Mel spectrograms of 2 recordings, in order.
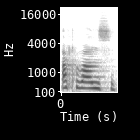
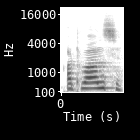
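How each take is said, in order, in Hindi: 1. बीच का व्यंजन 'th' की आवाज़ है। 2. बीच का व्यंजन 'th' की आवाज़ है।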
